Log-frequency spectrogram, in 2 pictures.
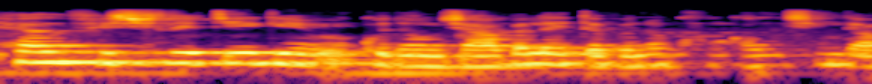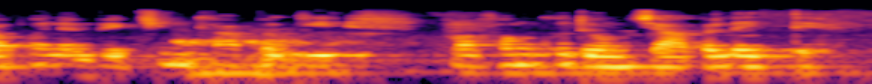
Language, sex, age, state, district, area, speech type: Manipuri, female, 30-45, Manipur, Thoubal, rural, spontaneous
